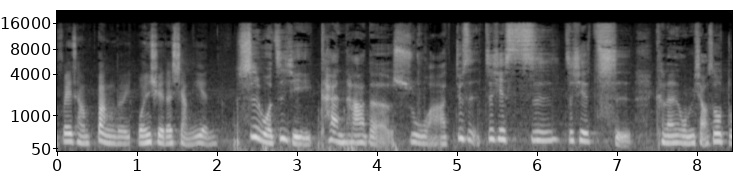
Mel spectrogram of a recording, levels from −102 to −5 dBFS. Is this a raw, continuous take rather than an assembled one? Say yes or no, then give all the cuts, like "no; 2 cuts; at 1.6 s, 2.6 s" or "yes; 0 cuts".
no; 1 cut; at 4.9 s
